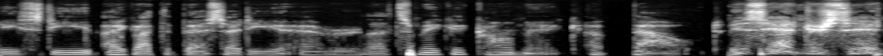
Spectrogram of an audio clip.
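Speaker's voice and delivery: very quiet, barely audible whisper. Retelling what one student said to another in math class: imitating a whisper. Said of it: "he whispers".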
